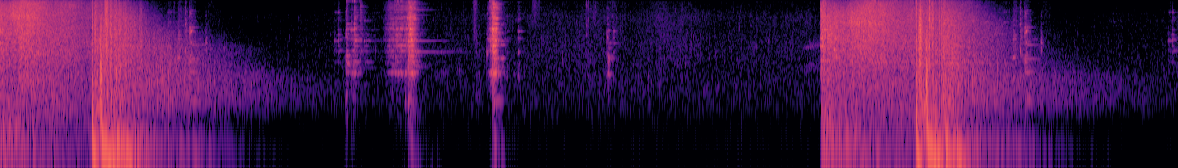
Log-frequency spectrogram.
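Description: A rocket explodes with a heavy boom that rumbles away.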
